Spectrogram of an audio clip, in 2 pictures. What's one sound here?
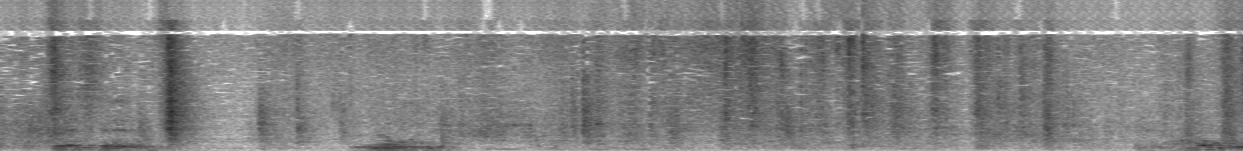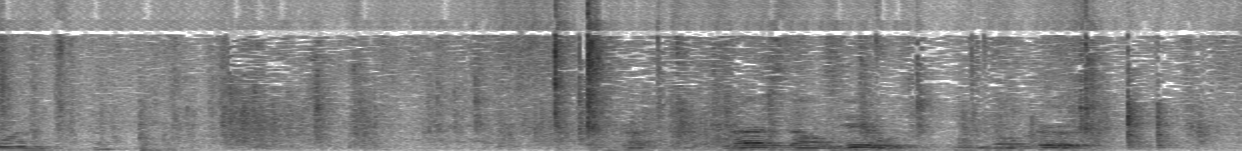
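A man talks calmly in a room.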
